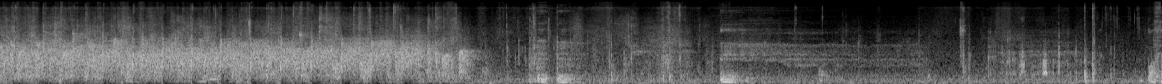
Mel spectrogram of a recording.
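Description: An audience at an Ohio State lecture on Bruegel claps to welcome the speaker. Dense, loud applause fills the room for about four seconds, then thins to scattered claps, shuffling and footsteps.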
